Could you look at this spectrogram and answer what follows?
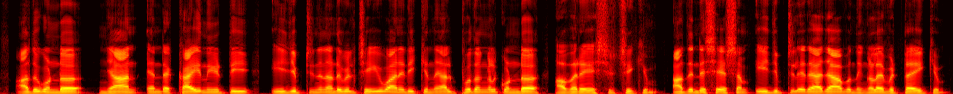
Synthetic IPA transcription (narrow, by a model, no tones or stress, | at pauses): ɐ̰ðuɣo̞ɳɖɨɲaːne̞nde̞kɐjniːʈːi | iːd͡ʑip̚tinenɐɽuʋilt͡ɕe̞jːuʋaːniɾikʲːunːɐɐlbʱuðɐŋːɐɭko̞ɳɖɨɐʋɐɾe̞ɕiʂikʲːumɐðinde̞ɕe̞ːʂɐmiːd͡ʑip̚tileɾaːd͡ʑaːʋɨniŋːɐɭe̞ʋiʈːɐjikʲːum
